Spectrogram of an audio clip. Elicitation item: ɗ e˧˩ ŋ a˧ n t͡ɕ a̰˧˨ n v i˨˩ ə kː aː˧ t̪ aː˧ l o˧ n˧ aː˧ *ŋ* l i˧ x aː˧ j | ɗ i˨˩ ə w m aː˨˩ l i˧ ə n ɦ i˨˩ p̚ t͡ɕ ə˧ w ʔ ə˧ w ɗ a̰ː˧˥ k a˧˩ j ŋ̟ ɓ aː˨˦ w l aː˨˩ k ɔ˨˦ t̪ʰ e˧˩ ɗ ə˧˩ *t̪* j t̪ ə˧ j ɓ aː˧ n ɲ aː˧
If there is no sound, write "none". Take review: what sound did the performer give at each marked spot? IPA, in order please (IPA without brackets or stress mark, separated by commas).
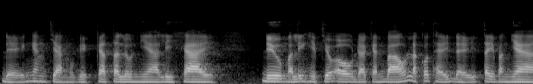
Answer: none, none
